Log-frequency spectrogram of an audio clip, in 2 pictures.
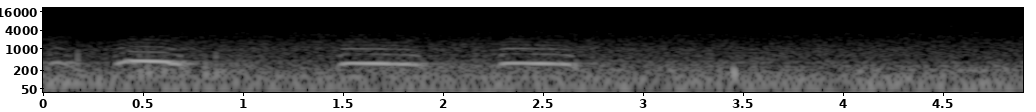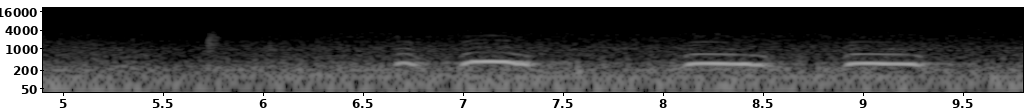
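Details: Owl calling at 2:34 am from an old oak tree in a back yard at night: low, soft hoots in a rhythmic series, about six over ten seconds with a pause in the middle, against a quiet background.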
